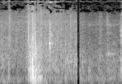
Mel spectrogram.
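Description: A wooden plank knocking and scraping as it is set down, about half a second in, followed by a small tap.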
